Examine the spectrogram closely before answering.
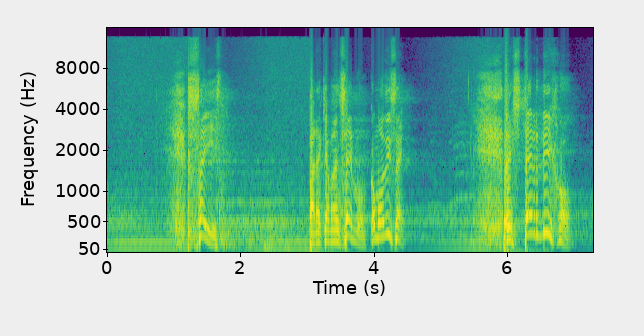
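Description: A woman speaks through a loudspeaker in a large echoing hall, reading out steadily.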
